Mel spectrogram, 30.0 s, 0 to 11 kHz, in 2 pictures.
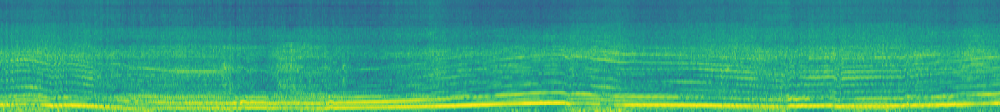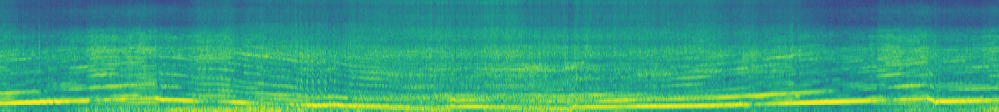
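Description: Suzuki GSX-R 750 SRAD's inline-four engine heard from on board, the revs climbing under throttle and falling away as it slows, in long sweeps that peak twice and climb again near the end.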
